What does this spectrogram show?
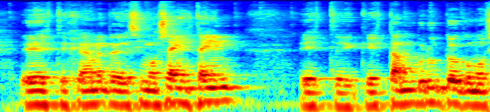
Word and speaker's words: Einstein: explicar a míster einstein la pronunciación correcta sería a in style pero no conozco a nadie que viva insta en secreto en algún documental y link o estéticamente decimos einstein que es tan bruto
